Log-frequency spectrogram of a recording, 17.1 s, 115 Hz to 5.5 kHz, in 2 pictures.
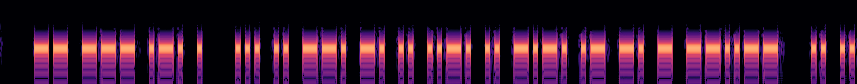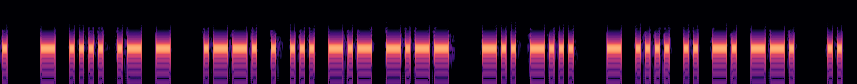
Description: Morse code, heard as a keyed tone, about 25 wpm, 600 Hz. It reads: MORE SIGNIFICANT, IS THAT PESKY DB THING I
